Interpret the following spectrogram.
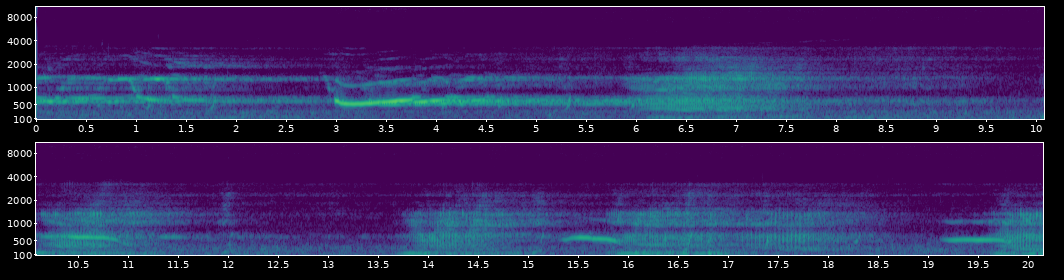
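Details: Humpback whale singing: a sliding high whistle dips and recovers, followed by repeated groaning units with rough low pulses every few seconds, each mixing buzzy moans and short upward swoops.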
